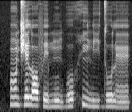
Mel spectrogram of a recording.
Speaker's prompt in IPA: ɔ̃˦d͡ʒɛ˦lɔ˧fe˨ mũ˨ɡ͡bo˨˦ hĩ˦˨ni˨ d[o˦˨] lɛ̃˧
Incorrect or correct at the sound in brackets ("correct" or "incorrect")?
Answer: incorrect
